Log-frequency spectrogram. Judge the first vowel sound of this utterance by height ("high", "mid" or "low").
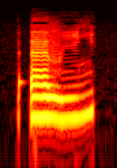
low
